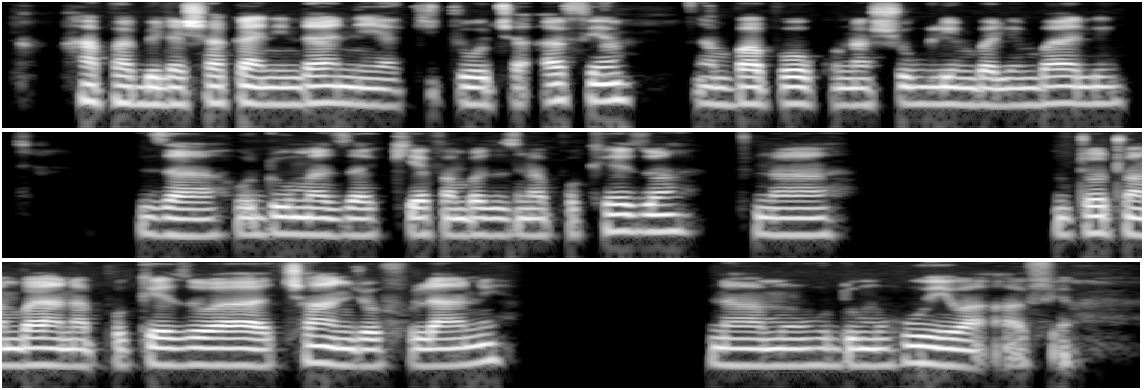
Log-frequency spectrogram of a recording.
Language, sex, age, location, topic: Swahili, female, 25-35, Kisii, health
